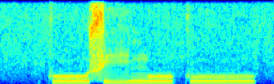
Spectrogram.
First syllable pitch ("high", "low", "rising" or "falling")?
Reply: high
